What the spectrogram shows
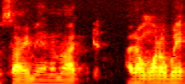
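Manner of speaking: ordinary talk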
